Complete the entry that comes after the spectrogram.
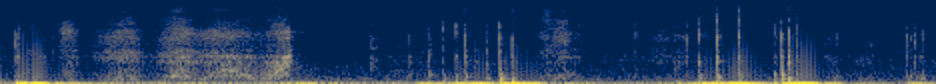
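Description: Bare fingertips and short nails scratch and tap on top of a full-size, inflated, hollow soccer ball with stitched synthetic leather panels. A raspy scratching sound comes first, followed by a series of dull, low, hollow taps that die away quickly.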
